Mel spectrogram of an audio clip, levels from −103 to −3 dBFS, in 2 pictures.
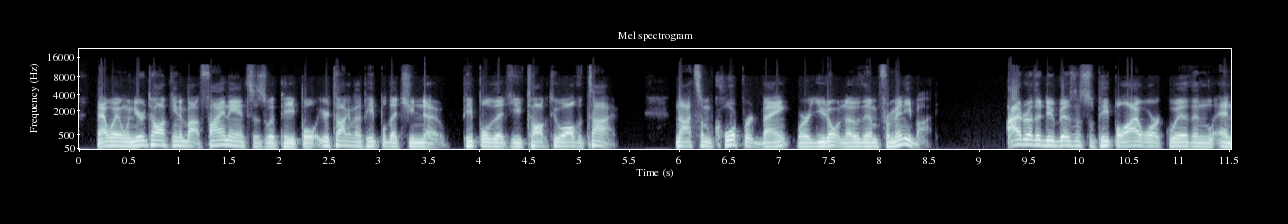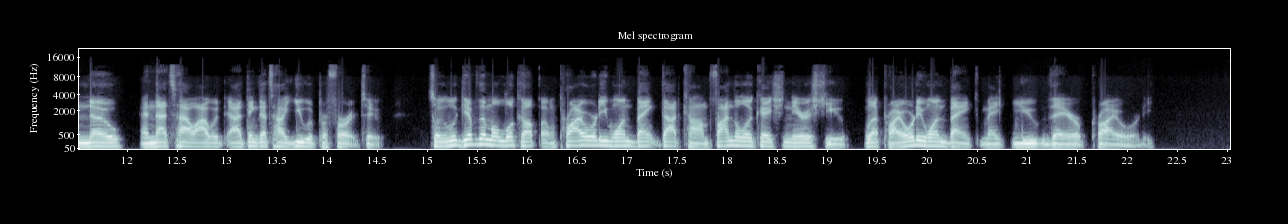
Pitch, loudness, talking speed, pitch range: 115 Hz, -19 LUFS, 215 wpm, 105-130 Hz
